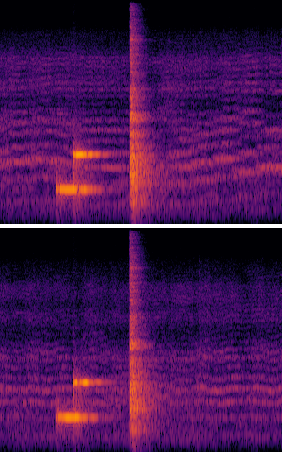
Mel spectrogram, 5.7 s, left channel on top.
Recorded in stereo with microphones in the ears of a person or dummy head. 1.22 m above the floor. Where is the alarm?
5° left (ahead or behind), 0.6 m.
